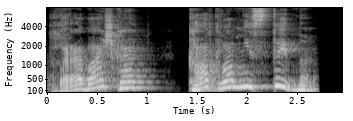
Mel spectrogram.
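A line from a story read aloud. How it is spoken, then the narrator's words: Shouting. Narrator (Russian): кричал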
